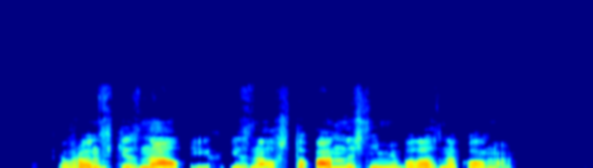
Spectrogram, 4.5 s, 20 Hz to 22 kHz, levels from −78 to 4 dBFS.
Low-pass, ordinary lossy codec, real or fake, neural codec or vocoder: 10.8 kHz; AAC, 48 kbps; real; none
